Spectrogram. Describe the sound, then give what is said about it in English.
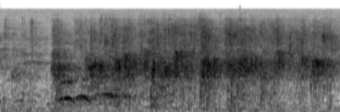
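A crowd cheers and applauds, bursting in abruptly after a brief quiet moment and continuing as a steady, faint wash of clapping. “Let's see if this works. They cheered for you.”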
